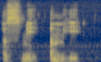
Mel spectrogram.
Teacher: And again, we see this metathesis, asmi, amhi, with the S becoming an H and swapping places with the liquid consonant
